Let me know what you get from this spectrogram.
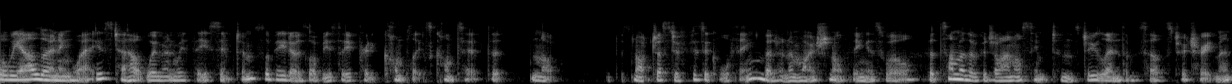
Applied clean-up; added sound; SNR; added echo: none; none; none; reverberation time 0.3 s.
